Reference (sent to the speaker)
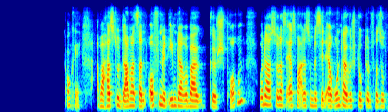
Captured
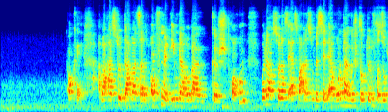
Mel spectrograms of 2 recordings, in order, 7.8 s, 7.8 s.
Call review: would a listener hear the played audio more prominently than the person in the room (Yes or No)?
Yes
